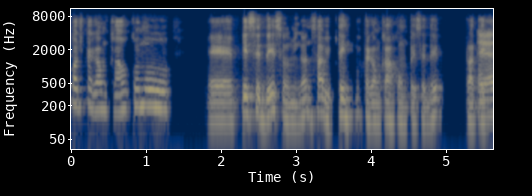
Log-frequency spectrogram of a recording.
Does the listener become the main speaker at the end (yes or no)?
yes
